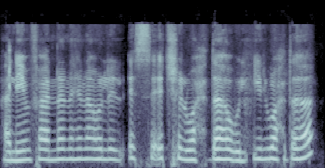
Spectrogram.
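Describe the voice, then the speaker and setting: A young woman teacher with an Egyptian Arabic accent gives a patient lesson to a child. Her voice sits a little high, and she quizzes and echoes the answers back. The sound is close and dry. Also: flat delivery, very fast, dark tone. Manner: patient, asks questions and repeats answers back. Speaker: English teacher.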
